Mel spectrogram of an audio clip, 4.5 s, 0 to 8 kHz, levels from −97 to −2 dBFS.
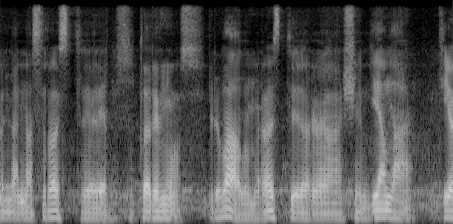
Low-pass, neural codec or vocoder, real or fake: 7.2 kHz; codec, 32 kHz, 1.9 kbps, SNAC; fake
